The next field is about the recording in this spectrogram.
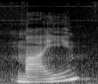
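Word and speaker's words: מַיִם: week so how we would be how we pronounce this ma I'm Mayim what is my mean water waters there's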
